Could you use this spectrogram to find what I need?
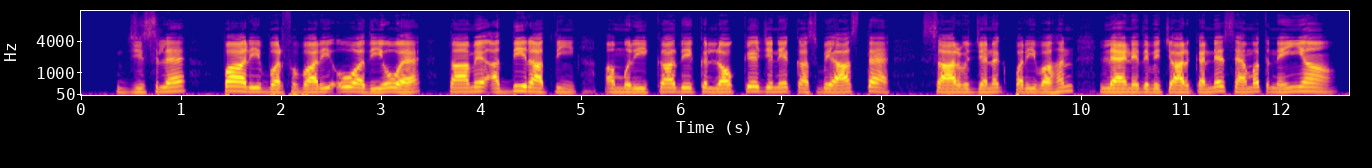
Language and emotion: Dogri, fearful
